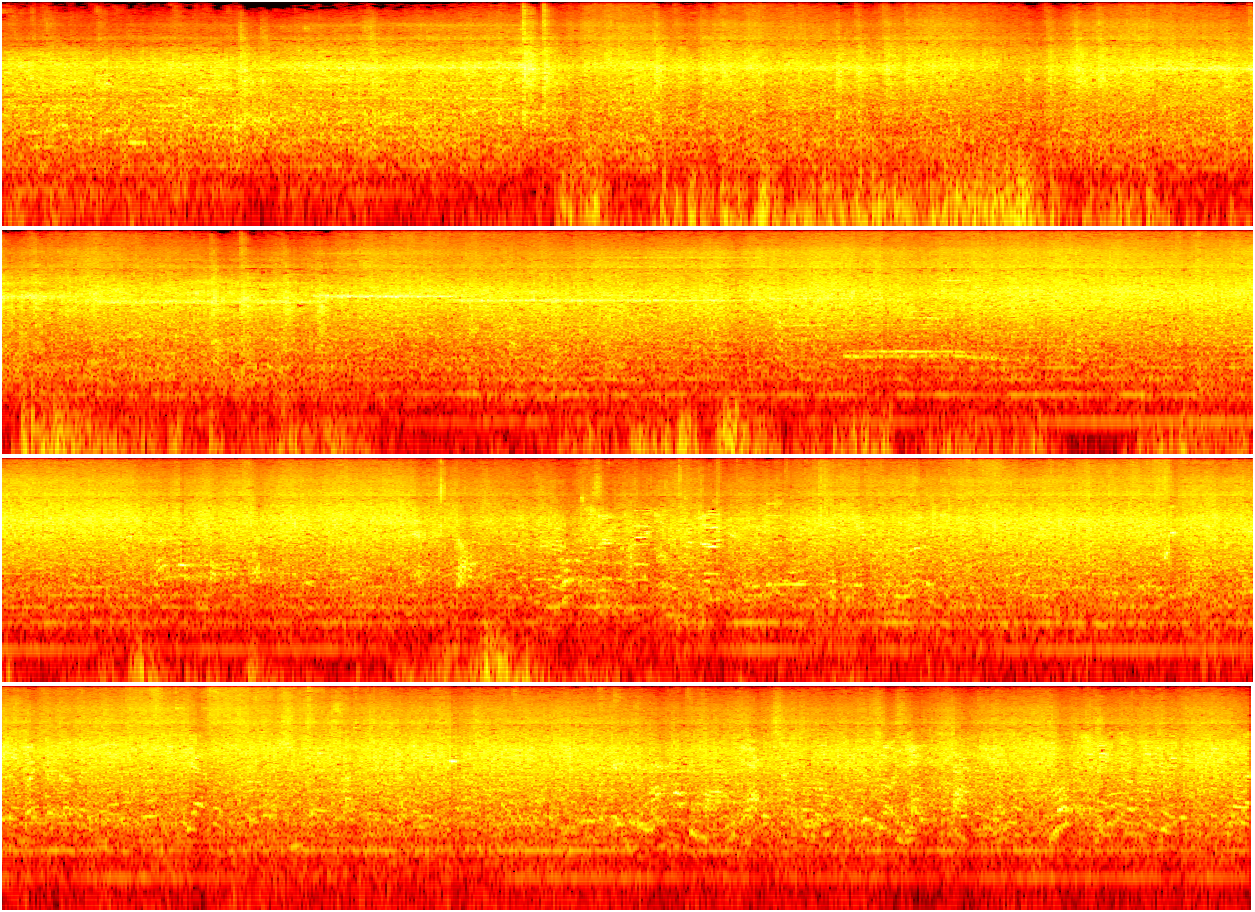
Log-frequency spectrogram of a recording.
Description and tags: An F train arrives at an underground platform, doors open passenger walks on doors close with recorder inside the train car.
announcement, close, ding, doors, open, subway, ftrain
